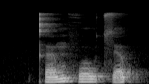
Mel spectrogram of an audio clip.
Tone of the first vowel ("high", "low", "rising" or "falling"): rising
